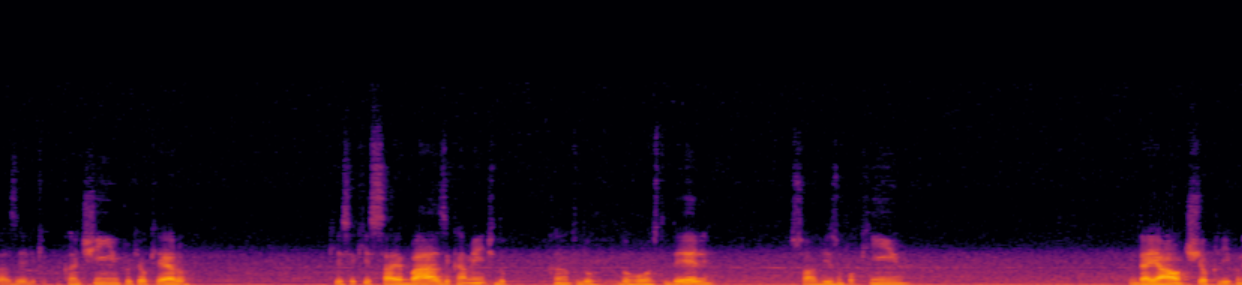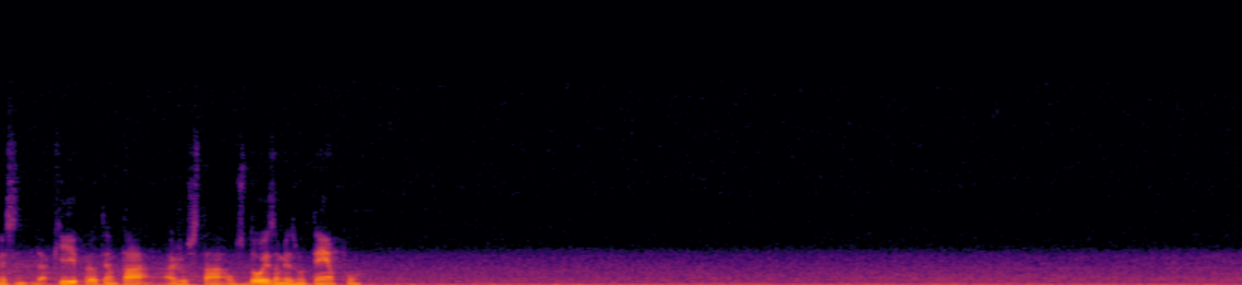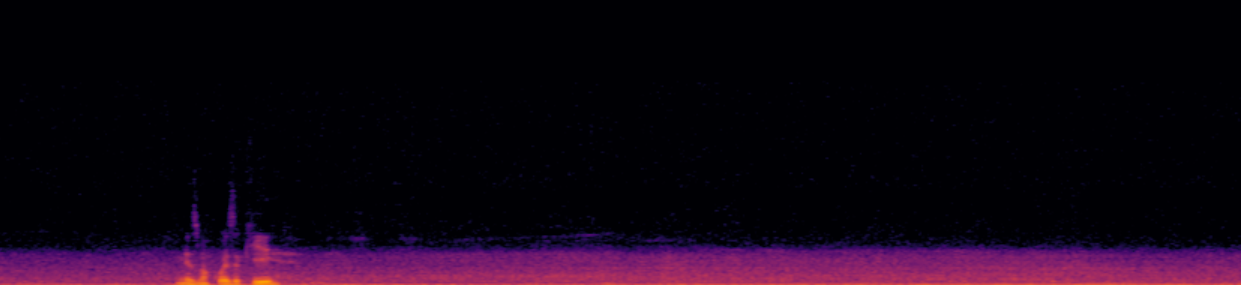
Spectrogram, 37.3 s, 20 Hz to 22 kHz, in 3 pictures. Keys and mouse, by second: 1.7 middle click, 2.6 middle click, 2.8 click, 4.9 click, 5.5 middle click, 7.4 shift+click, 8.0 shift+click, 8.4 click, 9.5 middle click, 11.7 alt+click, 13.1 middle click, 14.1 click, 16.4 alt+click, 18.0 click, 19.4 click, 19.9 click, 20.2 middle click, 21.6 alt+click, 23.5 middle click, 24.5 ctrl+middle click, 24.9 middle click, 25.9 ctrl+middle click, 26.9 click, 27.6 ctrl+middle click, 28.9 g, 30.2 ctrl+Tab, 31.6 click, 33.3 click, 33.7 click, 34.1 click, 34.6-35.6 shift+click, 35.4 click, 35.8 click, 36.7 shift+click, 37.0 click.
